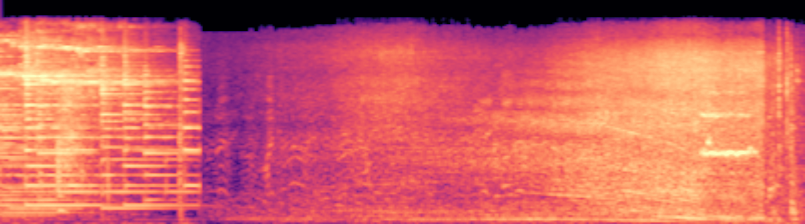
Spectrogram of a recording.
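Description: A car pulls away with tires skidding, the engine revving up as the screech swells, preceded by a few seconds of music that cuts off abruptly.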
